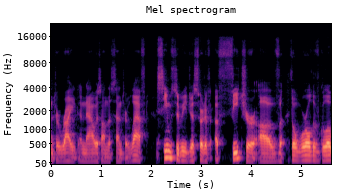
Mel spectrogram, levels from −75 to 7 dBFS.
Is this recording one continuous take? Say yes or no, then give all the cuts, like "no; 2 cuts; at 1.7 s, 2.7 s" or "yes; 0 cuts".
no; 2 cuts; at 2.1 s, 4.7 s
